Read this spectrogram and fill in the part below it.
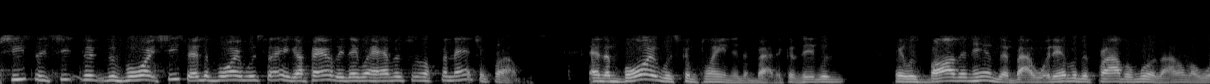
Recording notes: TALK RADIO TONIGHT! LIVE CALL.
